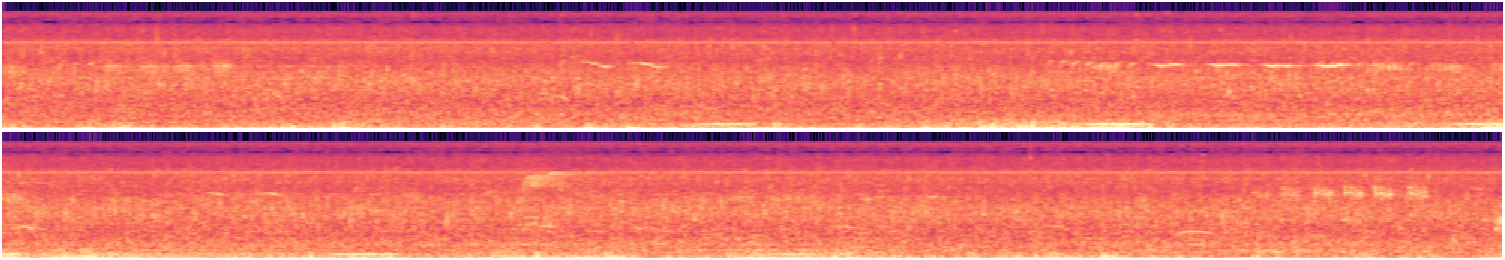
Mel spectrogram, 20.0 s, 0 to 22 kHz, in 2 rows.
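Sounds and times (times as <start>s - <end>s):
forest ambience: 0.0s - 20.0s.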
